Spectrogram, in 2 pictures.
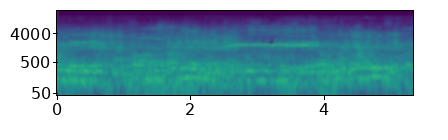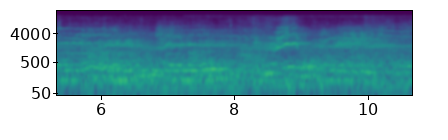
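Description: Horses neighing repeatedly, several high calls that bend in pitch, one of them held long, over a steady background of voices.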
